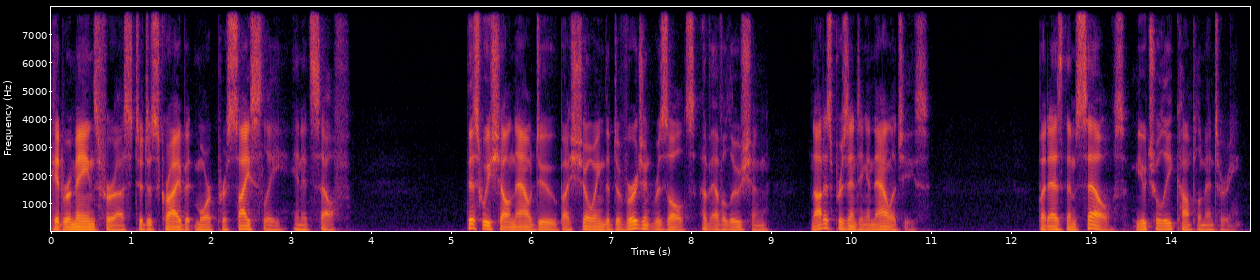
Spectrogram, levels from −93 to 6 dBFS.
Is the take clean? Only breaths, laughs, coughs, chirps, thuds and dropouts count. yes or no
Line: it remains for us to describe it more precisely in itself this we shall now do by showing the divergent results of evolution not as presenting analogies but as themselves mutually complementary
yes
